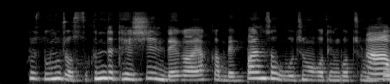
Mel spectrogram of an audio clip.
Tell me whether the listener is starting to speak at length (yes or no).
yes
